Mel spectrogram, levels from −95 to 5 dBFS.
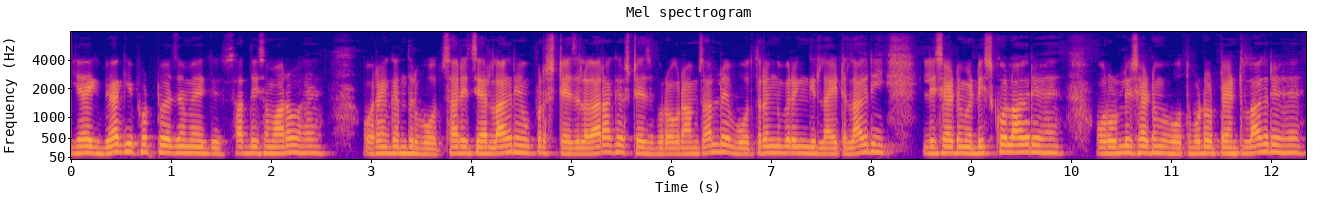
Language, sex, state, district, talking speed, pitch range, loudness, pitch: Hindi, male, Rajasthan, Churu, 260 wpm, 145-160 Hz, -19 LUFS, 150 Hz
